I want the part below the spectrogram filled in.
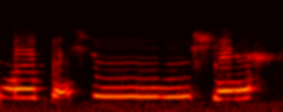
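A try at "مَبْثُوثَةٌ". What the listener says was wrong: Mabasusa Bu, bukan syu. Mabasusa. Sa tipis deh Bu, yang di ujung lidahnya, di ujung itu.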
